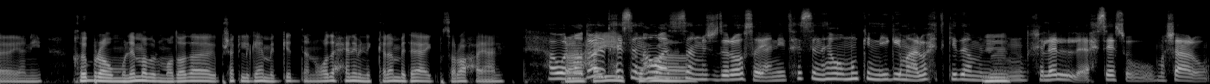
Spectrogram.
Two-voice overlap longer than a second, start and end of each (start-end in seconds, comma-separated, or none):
5.7-7.0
